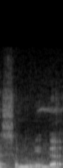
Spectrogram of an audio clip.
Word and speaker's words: 습니다: Yang ketiga sem nida itu sebenarnya kan seperti ini, sep ya.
